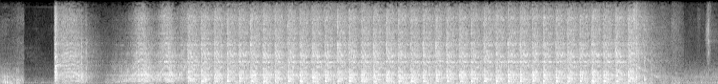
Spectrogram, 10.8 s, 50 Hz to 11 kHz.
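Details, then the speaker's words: 1985 Chevrolet crew cab dually sat 2 years out of fuel, temporary inline fuel pump wired in; starter grinds slowly and labouring for about eight seconds without firing; weak battery, booster packs used next. "Sounds like we could use a little bit more battery charge. Don't worry, we got booster packs."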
